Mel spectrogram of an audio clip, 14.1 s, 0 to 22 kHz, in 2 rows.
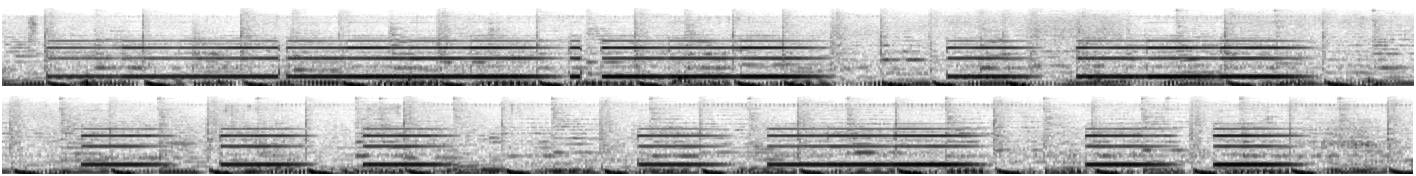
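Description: Garrett Ace 250 metal detector sounding its target tone as a copper coin is passed over its NEL Tornado search coil. The tone is one steady mid-pitched note: a long stretch at first, then a string of short on-and-off beeps as the coin goes in and out of range. Background music with guitar runs underneath.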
